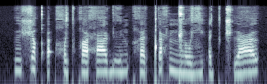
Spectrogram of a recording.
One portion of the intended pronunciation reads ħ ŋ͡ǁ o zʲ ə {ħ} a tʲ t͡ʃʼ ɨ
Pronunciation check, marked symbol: incorrect: ʔ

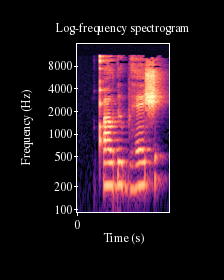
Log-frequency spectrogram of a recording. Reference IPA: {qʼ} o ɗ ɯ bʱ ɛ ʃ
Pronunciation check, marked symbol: correct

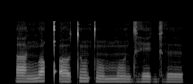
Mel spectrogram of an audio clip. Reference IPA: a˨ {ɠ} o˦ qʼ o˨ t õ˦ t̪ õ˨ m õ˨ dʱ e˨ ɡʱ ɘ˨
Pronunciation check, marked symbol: incorrect: ŋ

